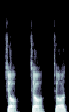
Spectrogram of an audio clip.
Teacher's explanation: च जो है तो वो तालु को टच कर रहा है, इसकी वजह से च जो है वो कौन सा हो गया, तालव्य अल्पप्राण कहा जाएगा।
